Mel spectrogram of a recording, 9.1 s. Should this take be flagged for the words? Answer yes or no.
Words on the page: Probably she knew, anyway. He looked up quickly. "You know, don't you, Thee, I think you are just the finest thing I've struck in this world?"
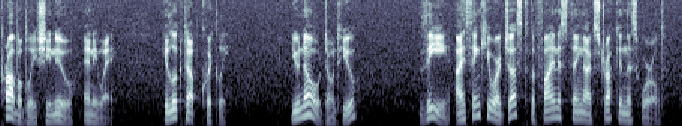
no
